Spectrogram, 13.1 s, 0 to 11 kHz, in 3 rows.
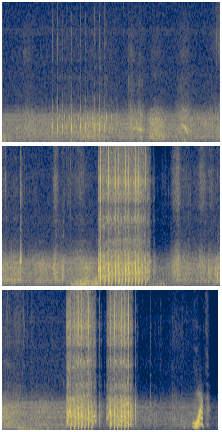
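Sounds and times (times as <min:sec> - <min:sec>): airsoft gun full-auto burst: 0:06.2 - 0:07.4, 0:10.0 - 0:11.4.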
